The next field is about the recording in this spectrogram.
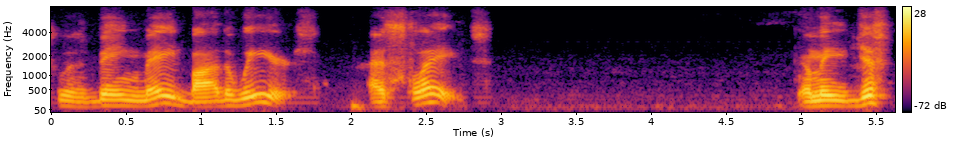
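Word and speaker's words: Uyghurs: genocide against the the weirs that's that muslim group right no it's uh well yeah yeah it's like u-u-i-g-h-e-r or something but it's pronounced weirs yeah i saw somebody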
